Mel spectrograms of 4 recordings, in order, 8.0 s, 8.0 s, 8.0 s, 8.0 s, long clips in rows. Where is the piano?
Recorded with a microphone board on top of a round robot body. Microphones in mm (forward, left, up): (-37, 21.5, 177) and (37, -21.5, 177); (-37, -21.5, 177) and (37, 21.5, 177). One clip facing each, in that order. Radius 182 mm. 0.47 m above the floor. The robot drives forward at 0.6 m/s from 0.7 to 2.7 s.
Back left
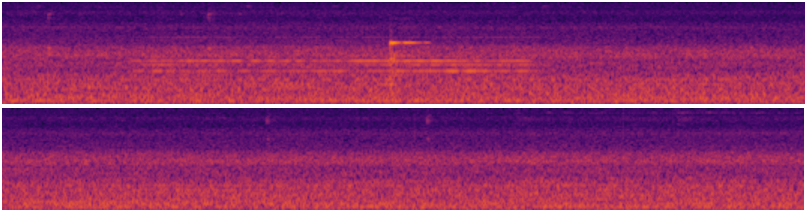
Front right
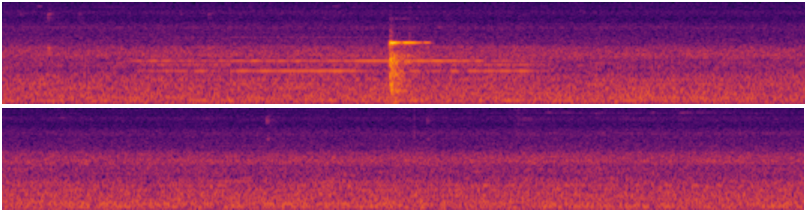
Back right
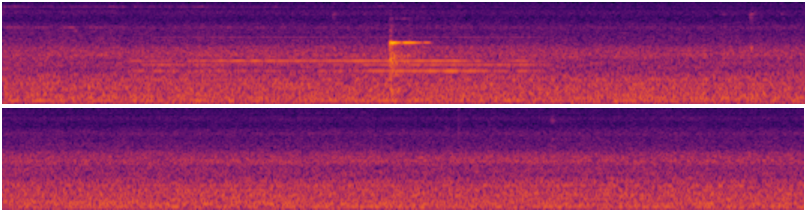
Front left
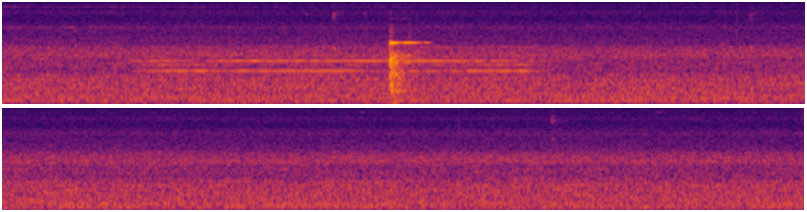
10° right.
